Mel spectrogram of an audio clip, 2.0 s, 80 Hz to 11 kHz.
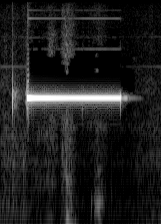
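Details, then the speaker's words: SmartMonitor 2 apnea monitor (heart rate and respiration alarms) switched on with patient cable connected: a short chirp, then a steady high-pitched tone over a second, the start-up self-test alarm. "now you're just button to turn on the apnea monitor it's fun can you turn it on it'll do a self-test it'll start the actual user test"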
